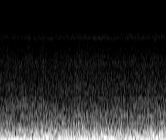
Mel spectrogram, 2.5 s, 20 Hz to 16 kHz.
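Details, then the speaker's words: Goodman AC condenser after 45/5 MFD capacitor replacement and coil washing, pressures stabilized, checking heat and cooling: loud, steady low rumble with even fan rush, no knocking, rattling or cycling. Normal running. "Vamos a checar su heat, su cooling, para que vean que todo está trabajando."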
